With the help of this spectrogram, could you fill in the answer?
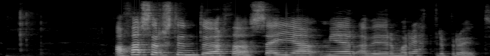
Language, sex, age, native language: Icelandic, female, 30-39, Icelandic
